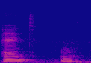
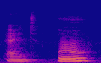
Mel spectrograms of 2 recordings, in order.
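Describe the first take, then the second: First: The vowel is said on a low pitch. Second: The vowel is said on a high pitch. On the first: "The low tone" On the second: "let's see how the high tone is pronounced"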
